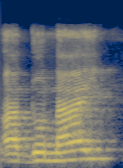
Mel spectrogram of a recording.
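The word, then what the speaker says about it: Adonai: shame you came back o nome de Deus que a gente pronuncia como adonay que a gente vai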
